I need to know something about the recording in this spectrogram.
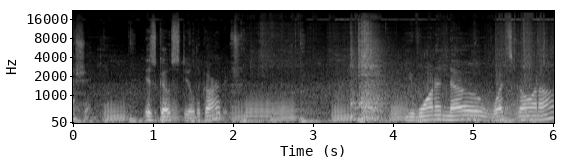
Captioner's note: lid clanking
